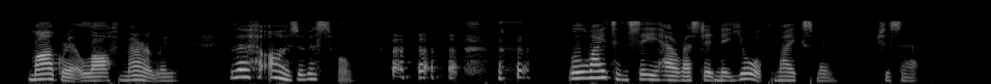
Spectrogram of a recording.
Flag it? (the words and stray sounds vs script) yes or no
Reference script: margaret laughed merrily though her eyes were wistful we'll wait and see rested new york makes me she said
yes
